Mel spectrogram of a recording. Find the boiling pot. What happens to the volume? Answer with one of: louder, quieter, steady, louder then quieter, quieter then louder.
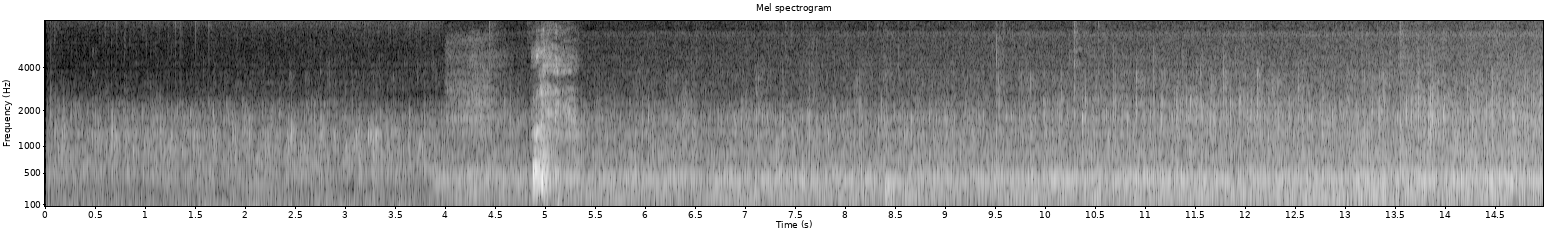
louder.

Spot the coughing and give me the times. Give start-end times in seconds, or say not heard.
4.0-5.3.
